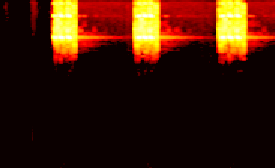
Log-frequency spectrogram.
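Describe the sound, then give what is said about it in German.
Crickets chirp in three short, evenly spaced bursts, each a quick trill of high, bright pulses separated by silence, clear with nothing else in the background. “Bitte mal die Grillen gerade einspielen.”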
